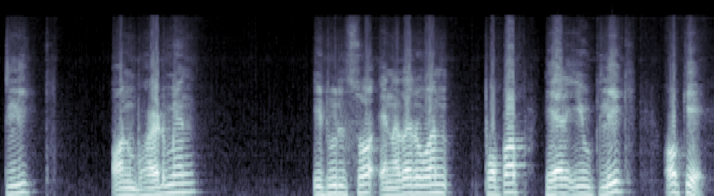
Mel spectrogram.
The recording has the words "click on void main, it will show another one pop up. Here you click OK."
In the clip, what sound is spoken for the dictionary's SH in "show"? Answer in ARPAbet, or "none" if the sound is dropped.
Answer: S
